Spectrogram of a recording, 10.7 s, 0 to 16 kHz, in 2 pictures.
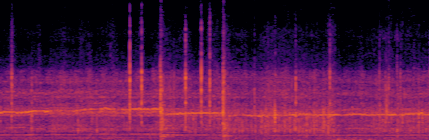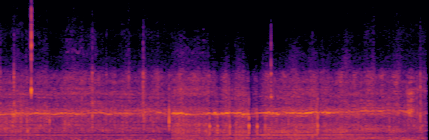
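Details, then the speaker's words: LightCarbon LCE930 mid-drive e-bike climbing in power levels two through max turbo; steady high singing teapot-like whine and creaking over tyre and trail noise as the motor works under load. "It caks and it sings like a teapot."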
